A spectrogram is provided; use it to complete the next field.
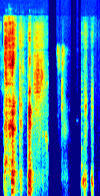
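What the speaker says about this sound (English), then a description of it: "and makes me cough apparently" Two or three sharp coughs, loud and close, come from an adult during a card-game discussion podcast, followed by a brief pause and a couple of softer throat sounds.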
